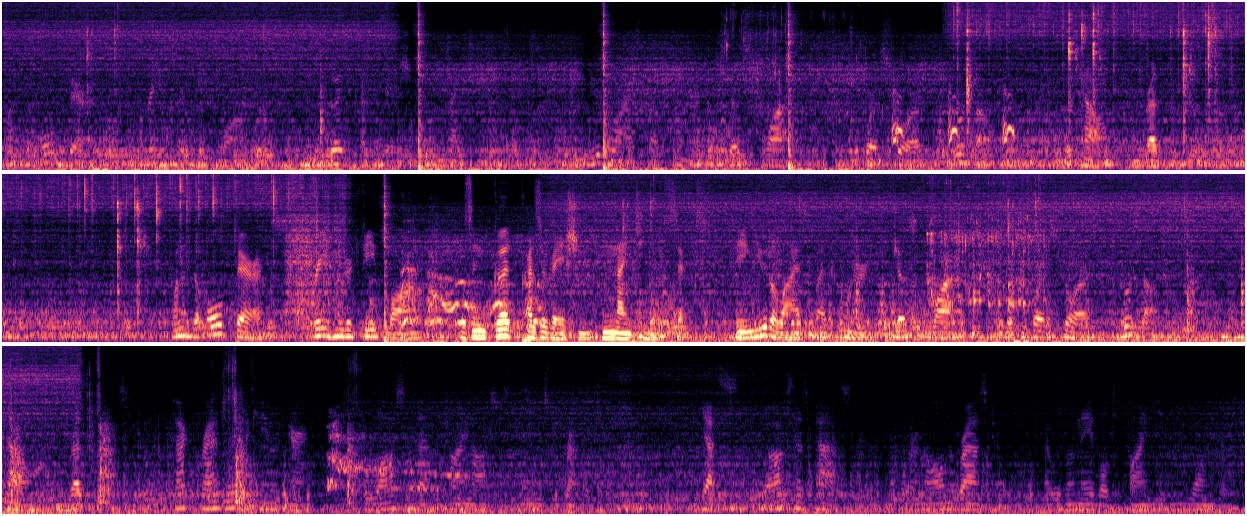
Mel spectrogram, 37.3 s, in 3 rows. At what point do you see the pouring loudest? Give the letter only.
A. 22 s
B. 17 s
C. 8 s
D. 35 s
A.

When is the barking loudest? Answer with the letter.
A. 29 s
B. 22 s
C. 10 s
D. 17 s
D.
